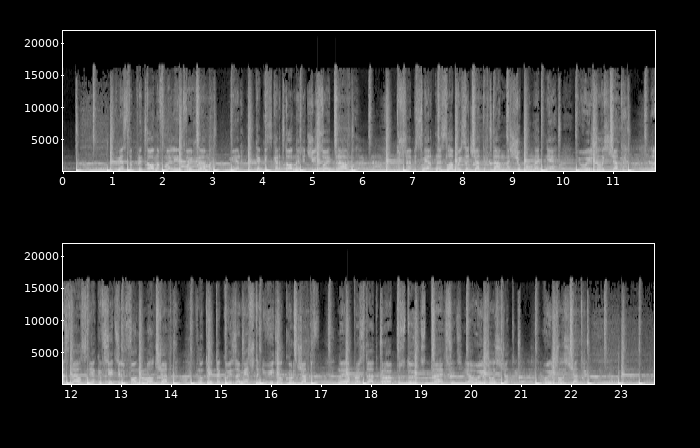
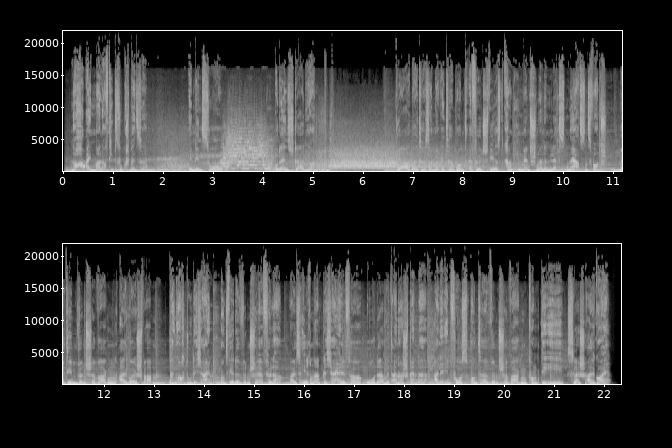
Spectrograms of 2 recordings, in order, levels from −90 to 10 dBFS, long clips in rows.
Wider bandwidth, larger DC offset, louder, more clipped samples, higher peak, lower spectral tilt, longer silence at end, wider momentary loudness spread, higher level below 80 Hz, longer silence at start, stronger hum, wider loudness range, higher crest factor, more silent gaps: second, 17 kHz vs over 20 kHz; neither; about the same, -12 LUFS vs -14 LUFS; neither; about the same, 0 dBFS vs -2 dBFS; about the same, -5 dB/octave vs -4.5 dB/octave; second, 0 s vs 0.25 s; about the same, 3 LU vs 3 LU; first, -14 dBFS vs -24 dBFS; first, 0.25 s vs 0.05 s; neither; about the same, 1 LU vs 1 LU; about the same, 10 dB vs 12 dB; neither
